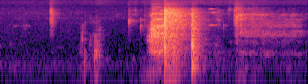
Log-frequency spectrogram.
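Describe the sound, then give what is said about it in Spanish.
A few soft gulping clicks as someone drinks water, followed by a breathy exhale and a quieter sigh, with no talking. “Espera un momento que estoy tomando agua.”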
